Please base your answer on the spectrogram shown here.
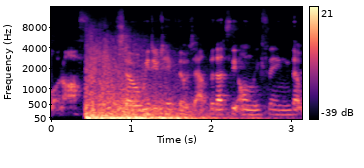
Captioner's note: explosion sound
